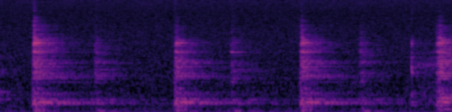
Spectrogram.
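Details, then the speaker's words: Bicycle wheel being tensioned and trued on a stand: light tick about once a second, once per wheel turn, where the pinned-and-slotted rim joint with a small machining defect brushes the truing gauge arm. "that's actually the weld so this is a rim imperfection ction hear"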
